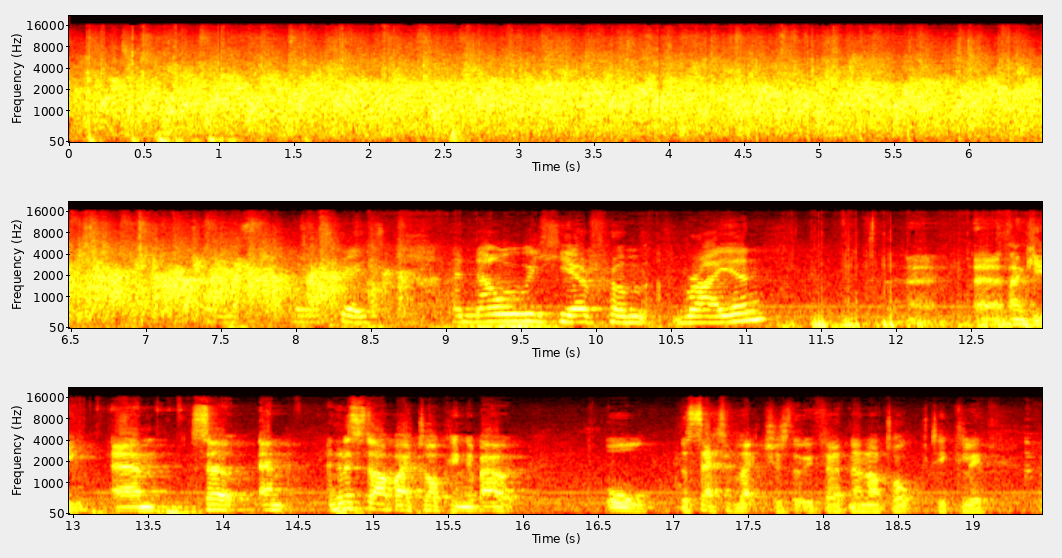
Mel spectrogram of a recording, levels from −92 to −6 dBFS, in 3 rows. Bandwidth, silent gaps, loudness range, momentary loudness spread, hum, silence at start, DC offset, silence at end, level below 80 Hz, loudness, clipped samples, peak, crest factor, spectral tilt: 16.5 kHz; none; 7 LU; 12 LU; none; 0 s; under 0.1%; 0 s; -38 dBFS; -15 LUFS; under 0.1%; -4 dBFS; 12 dB; -3 dB/octave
